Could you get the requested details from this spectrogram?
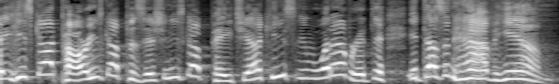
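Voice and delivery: normal talking voice

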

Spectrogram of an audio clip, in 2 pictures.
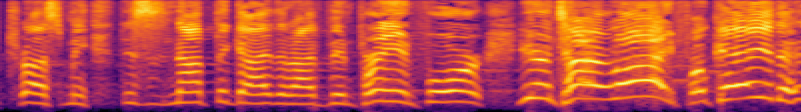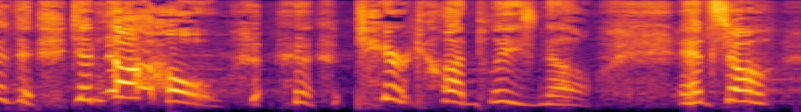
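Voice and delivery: ordinary talk, nothing marked

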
